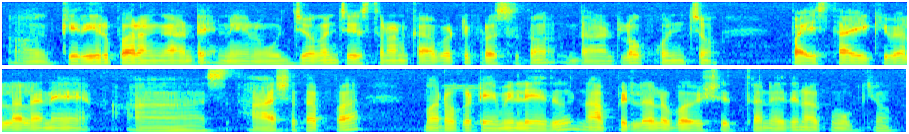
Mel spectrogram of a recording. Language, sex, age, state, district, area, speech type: Telugu, male, 30-45, Andhra Pradesh, Konaseema, rural, spontaneous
